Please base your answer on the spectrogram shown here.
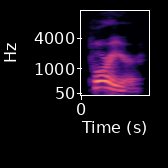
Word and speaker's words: Poirier: So Poirier, is that correct?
